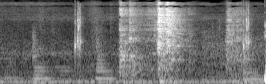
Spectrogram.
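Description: Metal cookware clinking and scraping as pans and a large aluminium pot are handled at a gas stove, with a brief louder clatter a little over a second in.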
